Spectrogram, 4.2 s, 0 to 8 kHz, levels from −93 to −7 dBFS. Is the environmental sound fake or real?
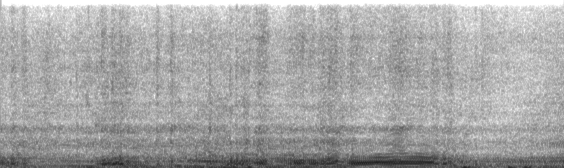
real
